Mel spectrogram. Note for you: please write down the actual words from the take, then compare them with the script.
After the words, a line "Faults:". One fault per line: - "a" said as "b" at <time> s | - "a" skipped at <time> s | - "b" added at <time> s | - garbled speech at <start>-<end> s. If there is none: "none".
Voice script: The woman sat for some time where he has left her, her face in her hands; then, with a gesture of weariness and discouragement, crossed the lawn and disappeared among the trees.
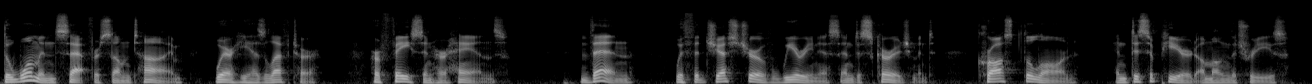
The woman sat for some time where he has left her, her face in her hands; then, with a gesture of weariness and discouragement, crossed the lawn and disappeared among the trees.
Faults:
none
